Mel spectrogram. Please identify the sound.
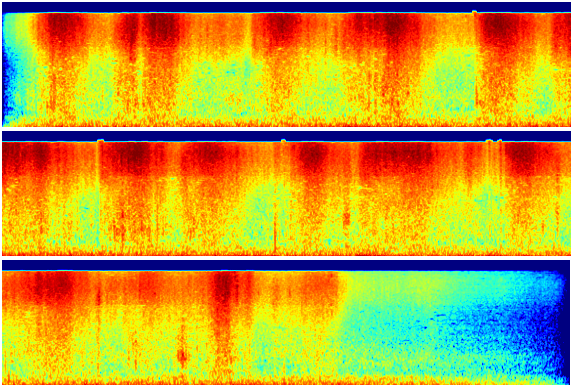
paper bag ruffle
ruffle, Paper-bag, crinkle, paper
